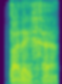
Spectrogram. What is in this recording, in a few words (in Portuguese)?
"pareja", espanhol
